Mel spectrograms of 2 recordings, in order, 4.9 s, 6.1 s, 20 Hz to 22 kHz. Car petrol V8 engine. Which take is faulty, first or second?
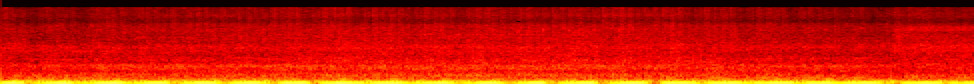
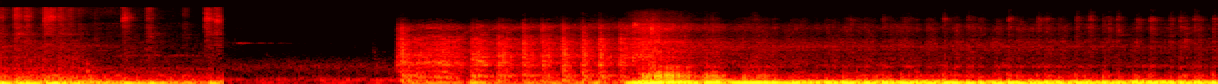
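second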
